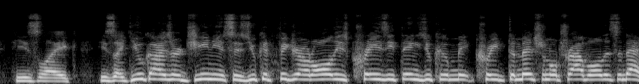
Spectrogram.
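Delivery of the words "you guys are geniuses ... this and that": put-on high-pitched kid voice, yelling rant. Retelling a comic scene where a kid confronts researchers: imitating a kid yelling. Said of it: "he's yelling at them".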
